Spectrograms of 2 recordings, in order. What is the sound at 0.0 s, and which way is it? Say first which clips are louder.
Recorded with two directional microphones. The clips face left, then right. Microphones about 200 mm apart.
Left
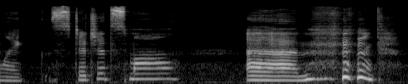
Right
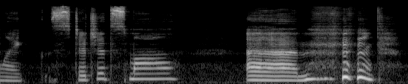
Speech: right 3 dB; 55° right (ahead or behind).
